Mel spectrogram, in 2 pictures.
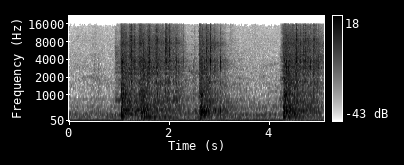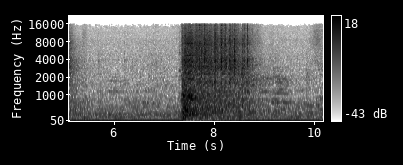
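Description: Sewing machine stitching gathered fabric in four short runs, each starting abruptly and tapering off as the machine slows, with pauses between as the fabric is repositioned.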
